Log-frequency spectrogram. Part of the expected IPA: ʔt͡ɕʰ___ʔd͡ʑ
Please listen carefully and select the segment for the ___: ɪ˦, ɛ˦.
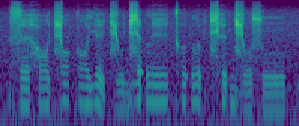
ɪ˦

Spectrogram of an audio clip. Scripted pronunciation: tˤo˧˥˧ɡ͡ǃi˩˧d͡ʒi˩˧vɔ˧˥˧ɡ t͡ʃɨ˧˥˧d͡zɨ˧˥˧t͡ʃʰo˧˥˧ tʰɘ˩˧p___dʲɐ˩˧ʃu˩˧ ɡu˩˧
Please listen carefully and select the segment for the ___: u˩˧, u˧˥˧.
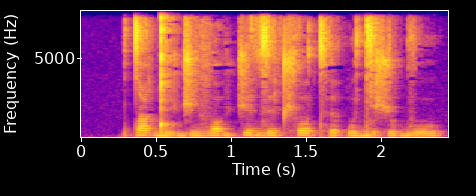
u˩˧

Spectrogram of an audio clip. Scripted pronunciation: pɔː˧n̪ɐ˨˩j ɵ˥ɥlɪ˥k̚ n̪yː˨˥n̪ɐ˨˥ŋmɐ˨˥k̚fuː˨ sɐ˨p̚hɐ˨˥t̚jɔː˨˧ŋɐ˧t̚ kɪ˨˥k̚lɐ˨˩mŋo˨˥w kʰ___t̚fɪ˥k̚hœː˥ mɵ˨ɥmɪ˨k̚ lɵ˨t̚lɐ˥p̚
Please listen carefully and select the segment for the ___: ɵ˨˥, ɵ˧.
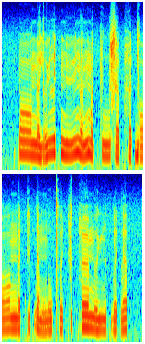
ɵ˨˥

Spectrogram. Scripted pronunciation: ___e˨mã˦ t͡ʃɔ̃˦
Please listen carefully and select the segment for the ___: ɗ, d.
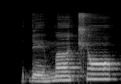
ɗ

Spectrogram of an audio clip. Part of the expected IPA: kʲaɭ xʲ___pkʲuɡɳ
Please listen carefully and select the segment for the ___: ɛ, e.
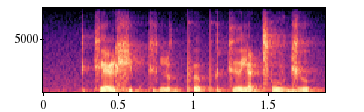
e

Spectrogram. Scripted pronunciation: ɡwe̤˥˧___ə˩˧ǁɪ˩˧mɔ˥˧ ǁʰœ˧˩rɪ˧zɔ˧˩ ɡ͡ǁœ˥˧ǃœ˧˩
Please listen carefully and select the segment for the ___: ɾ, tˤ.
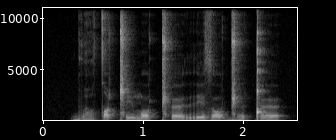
tˤ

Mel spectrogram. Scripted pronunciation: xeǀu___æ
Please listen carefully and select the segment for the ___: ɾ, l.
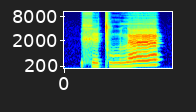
l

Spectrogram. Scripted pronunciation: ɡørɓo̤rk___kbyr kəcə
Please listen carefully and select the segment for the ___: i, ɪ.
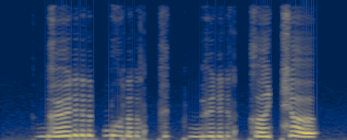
ɪ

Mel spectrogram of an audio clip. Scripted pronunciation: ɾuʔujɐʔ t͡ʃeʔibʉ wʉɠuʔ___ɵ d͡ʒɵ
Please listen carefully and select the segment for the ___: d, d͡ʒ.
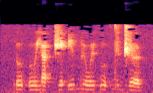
d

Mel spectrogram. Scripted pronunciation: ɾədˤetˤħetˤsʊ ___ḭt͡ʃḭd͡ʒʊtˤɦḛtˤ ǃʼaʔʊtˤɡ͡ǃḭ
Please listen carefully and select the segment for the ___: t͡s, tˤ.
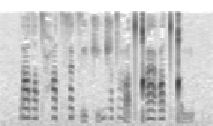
t͡s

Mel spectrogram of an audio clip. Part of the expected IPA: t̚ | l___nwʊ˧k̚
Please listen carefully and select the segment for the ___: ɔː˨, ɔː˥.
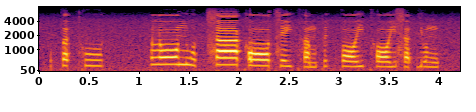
ɔː˥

